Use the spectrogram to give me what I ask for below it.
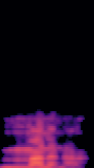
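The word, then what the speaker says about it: mañana: I got a one word reply in his email, manana, spelled like banana but with an M instead of a B.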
